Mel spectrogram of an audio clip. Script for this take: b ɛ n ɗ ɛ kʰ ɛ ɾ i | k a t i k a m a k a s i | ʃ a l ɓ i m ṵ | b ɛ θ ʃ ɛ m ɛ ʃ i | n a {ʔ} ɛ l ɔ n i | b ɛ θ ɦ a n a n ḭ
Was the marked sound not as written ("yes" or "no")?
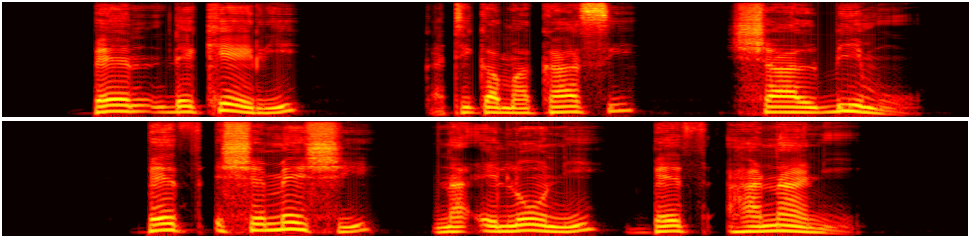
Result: no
